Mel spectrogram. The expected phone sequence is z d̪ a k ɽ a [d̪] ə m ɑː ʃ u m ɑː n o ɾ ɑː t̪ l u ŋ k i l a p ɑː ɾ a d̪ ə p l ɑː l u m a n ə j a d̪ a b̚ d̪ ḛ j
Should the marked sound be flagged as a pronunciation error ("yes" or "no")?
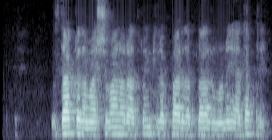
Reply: no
